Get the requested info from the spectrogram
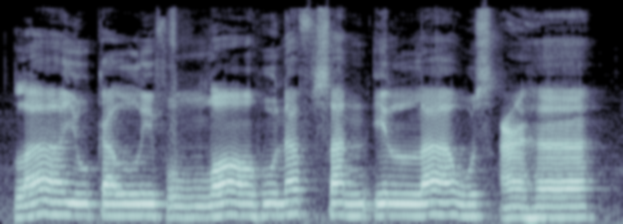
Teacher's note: La panjang dua harokat, matobi'i.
